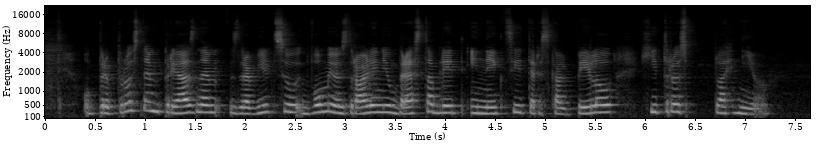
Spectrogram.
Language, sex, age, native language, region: Slovenian, female, 18-29, Slovenian, Drava region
